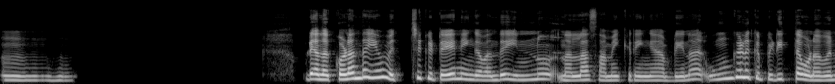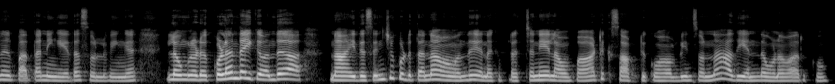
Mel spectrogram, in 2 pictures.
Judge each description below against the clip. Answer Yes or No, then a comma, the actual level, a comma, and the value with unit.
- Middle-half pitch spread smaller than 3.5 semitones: No, average, 3.9 semitones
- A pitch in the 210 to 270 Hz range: No, high, 200 Hz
